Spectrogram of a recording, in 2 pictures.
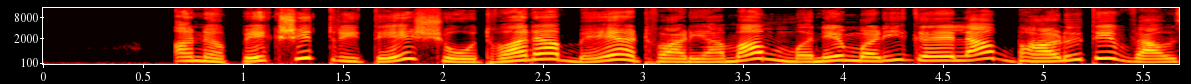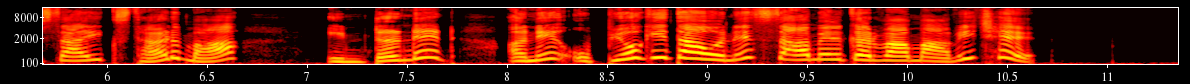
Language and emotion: Gujarati, surprised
